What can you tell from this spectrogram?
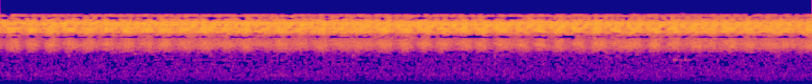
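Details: Provence summer chorus of cicadas in France, a continuous shrill buzz held at constant volume, finely pulsed underneath, with nothing else audible.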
